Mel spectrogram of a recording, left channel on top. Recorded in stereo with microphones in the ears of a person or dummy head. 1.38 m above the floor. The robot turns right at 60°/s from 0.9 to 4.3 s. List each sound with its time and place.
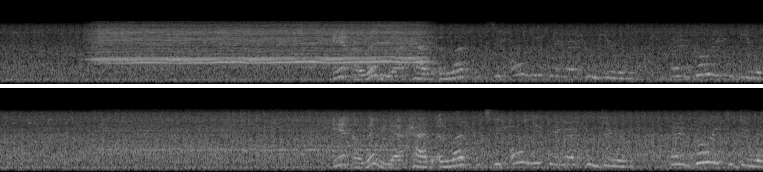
3.3 s a woman speaking: 175° left, 0.7 m; by 4.7 s 125° right, 0.7 m
4.8 s a woman speaking: 70° right (ahead or behind), 0.5 m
